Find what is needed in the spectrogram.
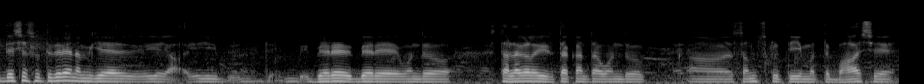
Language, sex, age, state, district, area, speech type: Kannada, male, 18-30, Karnataka, Vijayanagara, rural, spontaneous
